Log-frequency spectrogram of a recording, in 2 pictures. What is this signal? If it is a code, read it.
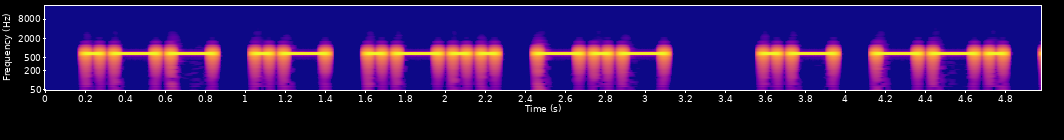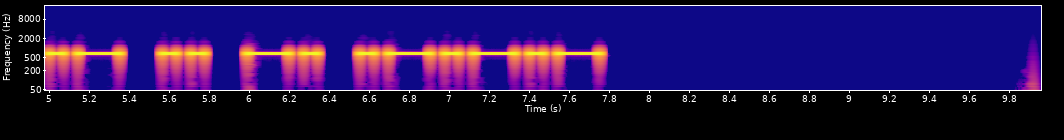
Morse code, heard as a keyed tone, about 17 wpm, 700 Hz. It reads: WALK AGAIN.
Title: Sentences from Top 1000 Words - Review Part 1 - 17wpm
